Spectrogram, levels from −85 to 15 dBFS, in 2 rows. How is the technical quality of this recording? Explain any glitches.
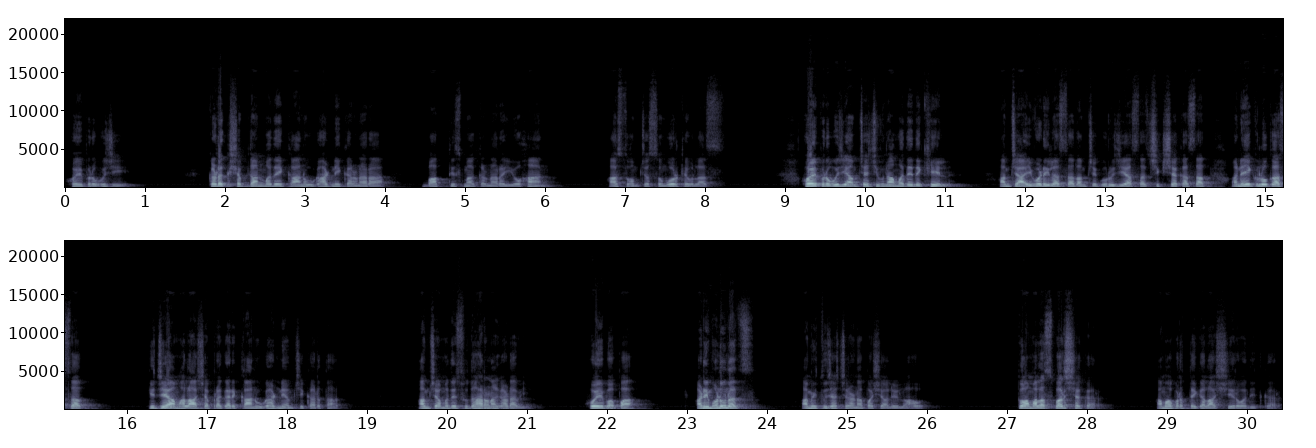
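No glitches or technical faults are audible anywhere in the recording.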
